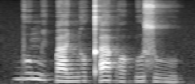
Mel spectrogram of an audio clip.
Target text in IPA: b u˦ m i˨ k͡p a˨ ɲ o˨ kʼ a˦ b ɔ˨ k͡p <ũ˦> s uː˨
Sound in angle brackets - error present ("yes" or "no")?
yes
